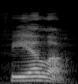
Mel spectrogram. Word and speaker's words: Philae: It's called the Philaea Temple. Oh, it's amazing. Fiela is how they pronounce it here anyway.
